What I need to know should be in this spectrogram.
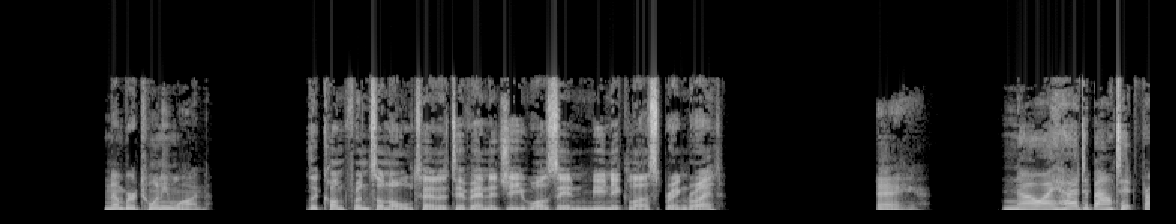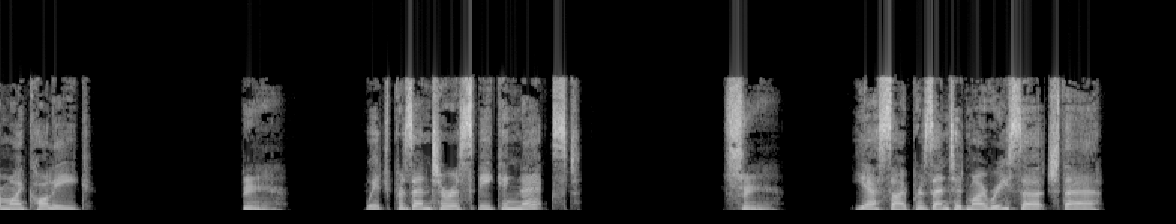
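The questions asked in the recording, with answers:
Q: The conference on alternative energy was in Munich last spring, right?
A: C: Yes, I presented my research there.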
